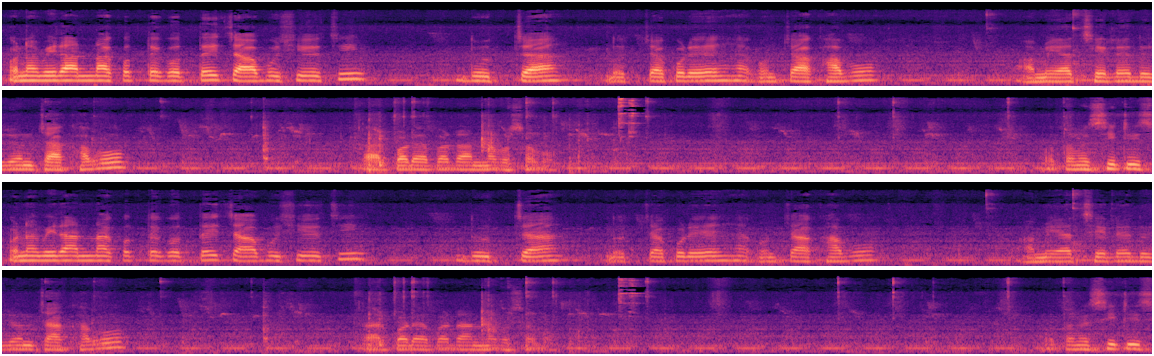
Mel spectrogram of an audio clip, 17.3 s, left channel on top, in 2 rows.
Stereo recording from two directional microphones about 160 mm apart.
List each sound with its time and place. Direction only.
0.0 s a man's voice: 10° left (ahead or behind)
7.6 s a man's voice: 15° left (ahead or behind)
11.5 s a man's voice: 15° left (ahead or behind)
16.6 s a man's voice: 15° left (ahead or behind)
